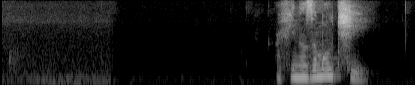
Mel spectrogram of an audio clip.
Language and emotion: Russian, angry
